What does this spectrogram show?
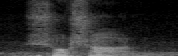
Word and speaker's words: শ্মশান: যদি শব্দের প্রথম ব্যঞ্জন বর্ণের সঙ্গে মফলা যুক্ত থাকে তাহলে সাধারণত তার কোনো উচ্চারণ হয় না।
